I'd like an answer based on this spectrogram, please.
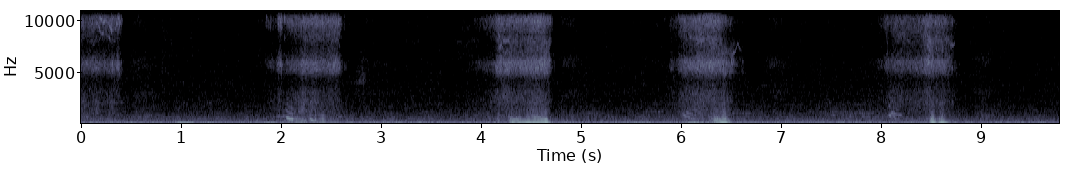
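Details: Pet Yorkshire Terrier Melody fast asleep at home, snoring in a steady rhythm: five breathy snores, each with a short low grunting rasp, repeating roughly every two seconds over a constant low room hum.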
